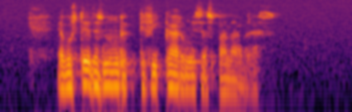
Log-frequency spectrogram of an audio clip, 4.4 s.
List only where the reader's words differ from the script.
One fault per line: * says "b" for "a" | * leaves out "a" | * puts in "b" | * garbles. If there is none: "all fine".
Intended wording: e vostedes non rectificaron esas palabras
all fine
